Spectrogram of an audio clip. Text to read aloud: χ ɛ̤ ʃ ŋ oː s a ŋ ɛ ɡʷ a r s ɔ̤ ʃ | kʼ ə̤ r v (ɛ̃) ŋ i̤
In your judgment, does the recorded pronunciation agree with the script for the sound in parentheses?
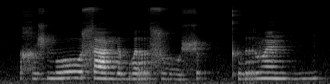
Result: yes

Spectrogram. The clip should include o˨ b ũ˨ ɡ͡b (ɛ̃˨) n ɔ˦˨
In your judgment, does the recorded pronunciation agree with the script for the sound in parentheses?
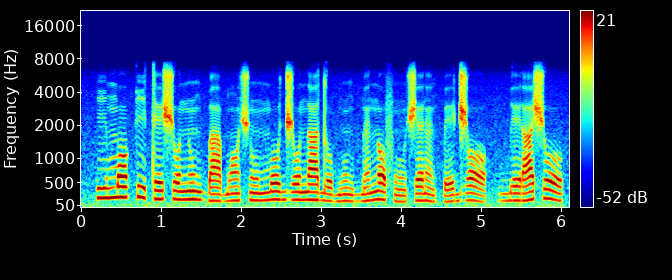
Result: no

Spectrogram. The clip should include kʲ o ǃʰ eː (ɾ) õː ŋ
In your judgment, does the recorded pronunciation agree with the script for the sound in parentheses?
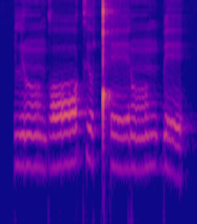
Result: yes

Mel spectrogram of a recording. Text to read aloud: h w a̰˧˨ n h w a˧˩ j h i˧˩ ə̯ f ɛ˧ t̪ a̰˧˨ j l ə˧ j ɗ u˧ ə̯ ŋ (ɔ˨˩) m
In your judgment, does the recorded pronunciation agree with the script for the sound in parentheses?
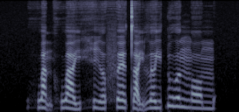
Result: yes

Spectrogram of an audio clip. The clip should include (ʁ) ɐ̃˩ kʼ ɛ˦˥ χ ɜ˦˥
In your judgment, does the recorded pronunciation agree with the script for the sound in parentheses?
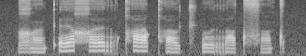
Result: yes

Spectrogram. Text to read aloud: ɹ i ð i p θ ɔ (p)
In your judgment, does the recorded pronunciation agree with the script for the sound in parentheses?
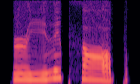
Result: yes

